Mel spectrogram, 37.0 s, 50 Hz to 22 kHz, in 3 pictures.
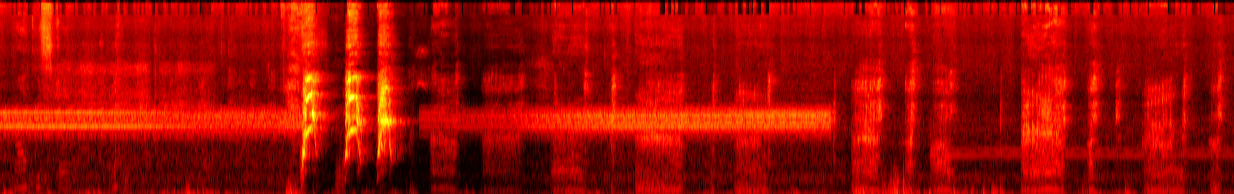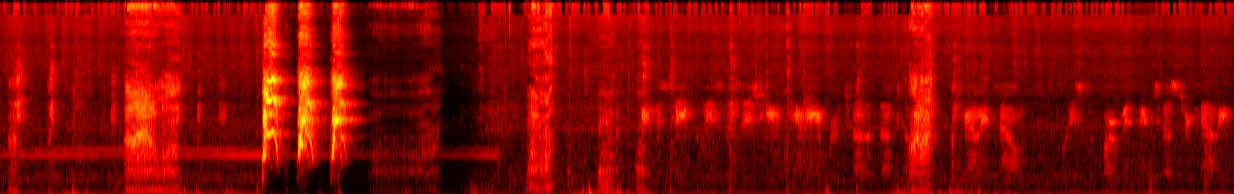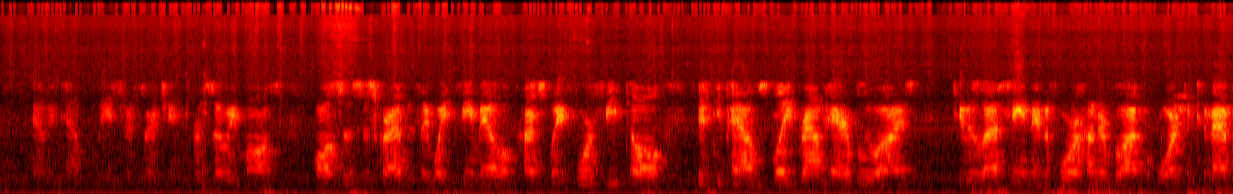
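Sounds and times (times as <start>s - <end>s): two-tone attention signal: 0.0s - 15.5s
two-pitch data burst: 0.0s - 16.0s
dog barking: 2.8s - 4.2s, 15.0s - 16.0s.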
